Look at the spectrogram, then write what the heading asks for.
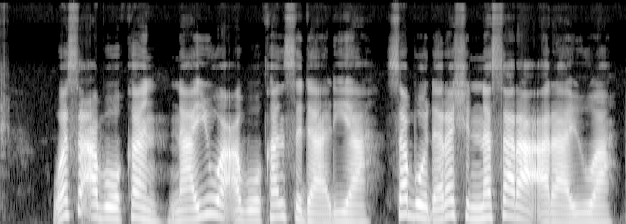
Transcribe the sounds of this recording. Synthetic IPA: wʔɐ˦su˦ʔa˨boː˨kɐ˦˨nːa˨jɪ˦wa̰˨ʔa̰˨boː˨kɐ˦nsu˨daː˨ɽɪ˦jaː˦ | sɐ˦boː˨da˨ɽɐ˦ʃɪ˨nːɐ˦sɐ˦ɾaː˨ʔa̰˨ɽaː˨jʊ˦waː˦

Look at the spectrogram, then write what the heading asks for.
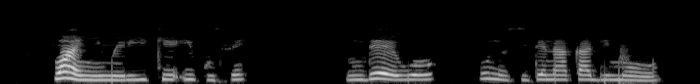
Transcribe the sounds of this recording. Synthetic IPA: wʷa˦˨ɲɪ˨ŋʷe˨ɾi˨i˦ke˦ʔi˦kʷu˨sɪ˦ | n̩˨dɪ˦e˨wo˦ | u˦nu˨si˨te˦na˦ka˦dɪ˦m˦o˨o˦

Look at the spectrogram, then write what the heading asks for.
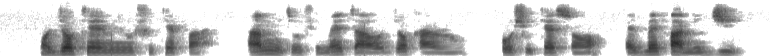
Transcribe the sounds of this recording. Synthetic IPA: ɔ˧d͡ʒɔ˦˨kɛ˧ɾ̃ĩ˧o˧ʃu˨kɛ˧fa˨ | a˦mĩ˦˨ti˨˦o˧ʃu˨mɛ˦˨ta˧˦ɔ˧d͡ʒɔ˦˨ka˧˨ɾ̃ũ˨˦ | o˧ʃu˨kɛ˧sɔ̃˨˦ | ɛ˧ɡ͡bɛ˦fa˦˨mĩ˨˦d͡ʒi˦˨

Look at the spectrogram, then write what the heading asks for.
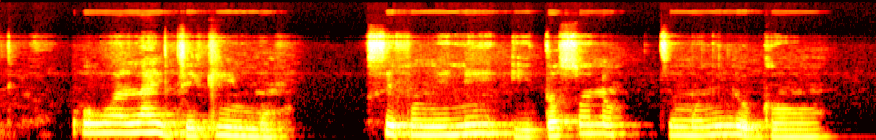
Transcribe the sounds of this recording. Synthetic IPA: o˦wɔ˦la˦i˦˨d͡ʒɛ˨˦ki˦˨mɔ̃˨ | o˦se˦˨fũ˨˦nĩ˧nĩ˦i˦˨tɔ˨˦sɔ˦nãː˦˨ | ti˨˦mõ˧nĩ˦lo˦˨ɡɔ̃˨˧˦

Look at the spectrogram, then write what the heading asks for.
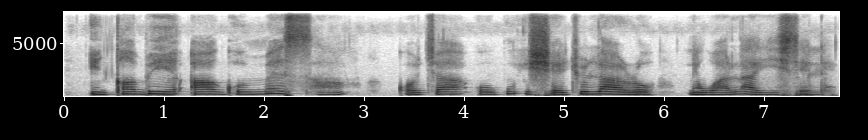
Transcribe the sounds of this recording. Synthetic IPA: kã˧bi˦a˧ɡo˧mɛ˦˨sã˨˦ | kʰɔ˨d͡ʒa˦o˧ɡũ˦i˦˨ʃɛ˨d͡ʒu˦la˦˨ɾɔ˦˨ | nĩ˧wa˨˦˨la˦˨ji˨˧˦ʃɛ˨lɛ˨

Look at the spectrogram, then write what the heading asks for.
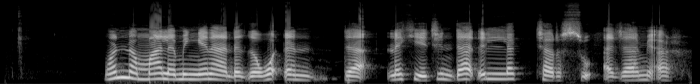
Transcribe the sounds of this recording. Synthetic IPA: wɐ˦nːɐ˨mːaː˦lɐ˨mɪ˦ɲjɐ˦naː˨dɐ˨ɡa˨wɐ˦ɗɐ˨nd̥a˨nɐ˦kʲeː˨d͡ʒɪ˦˨ndaː˦ɗɪ˦lːɐ˦k̚tɐ˨rsu˨ʔa˨d͡ʒaː˦mɪ̰˦ʔɐ˨r

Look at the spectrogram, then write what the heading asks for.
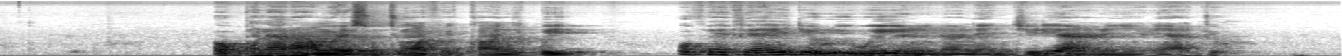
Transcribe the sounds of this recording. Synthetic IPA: ɔ˨kũ˨la˦ɾa˧˦a˧˨wɔ̃˧ɛ˨sũ˨ti˦w̃ɔ̃˦fi˧kã˦nĩ˦k͡pe˦ | o˦fɛ˦fi˧a˧je˦de˦˨ɾu˨˦i˦˨we˨˦i˦˨ɾ̃ĩ˨nã˨˦nã˨ĩ˨d͡ʒi˨˦ɾi˦a˦˨ɾ̃ĩ˧˦ĩ˨ɾ̃ĩ˧a˨d͡ʒo˨

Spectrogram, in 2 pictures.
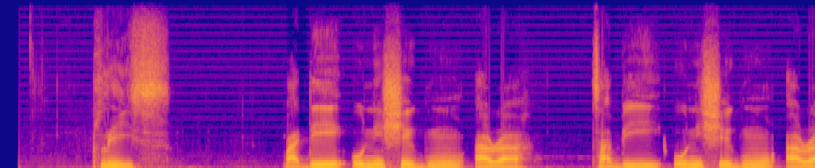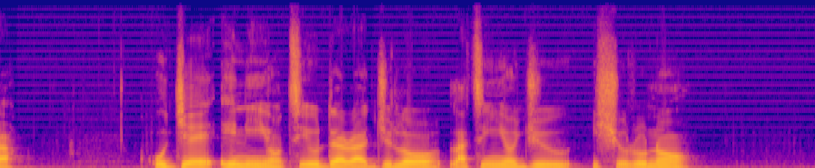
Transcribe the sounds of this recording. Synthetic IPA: pli˦˨s | k͡pa˨de˨˦o˧nĩ˦ʃe˦˨ɡũ˧a˧ɾa˧ | ta̰˨bi˨˦o˧nĩ˦ʃe˦˨ɡũ˧a˧ɾa˧ | o˦d͡ʒɛ˦e˦˨nĩ˨j̃ɔ̃˨ti˨˦o˦da˦ɾa˧d͡ʒu˨˦lɔ˦la̰˦ti˧j̃ɔ̃˧d͡ʒu˦i˨ʃo˨ɾo˨˦nãː˦˨

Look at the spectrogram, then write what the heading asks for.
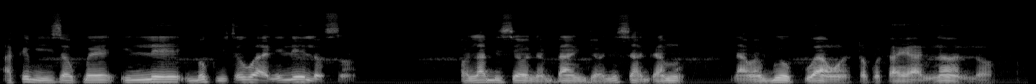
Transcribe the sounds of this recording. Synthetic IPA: a̰˨ke˦bi˨i˨˦s̬ɔ˧k͡pe˦i˧le˦i˦˨bo˨˦ku˨i˨˦to˦wa˦˨nĩ˨˦le˦i˦˨lɔ˨sã̰˨ | ɔ˧la˦bi˦sɛ˦ɔ˧nã˨ba˨˦n̩˦d͡ʒɔ˧nĩ˨˦sa˦˨ɡa˨˦mũ˦˨ | n˨a̰˦˨w̃ɔ̃˧ɡ͡be˦o˦˨ku˨˦a˦˨w̃ɔ̃˧tɔ˧ko˧ta˧ja˨˦nãː˦˨n̩˦lɔ̰˧

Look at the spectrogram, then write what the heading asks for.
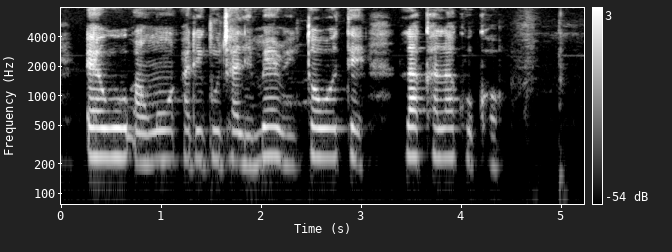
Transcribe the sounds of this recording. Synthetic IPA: ɛ˧wo˧a˨w̃ɔ̃˧a˧di˧ɡũ˧d͡ʒa˧le˨mɛ˦˨ɾ̃ĩ˨˦tɔ˦wɔ˦tɛ˦˨ | la˦ka˦la˦ko˦˨kʰɔ˨

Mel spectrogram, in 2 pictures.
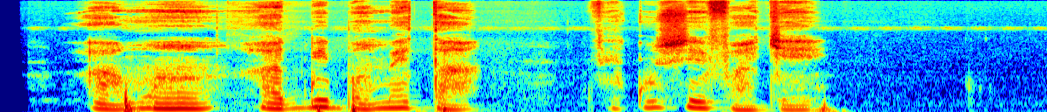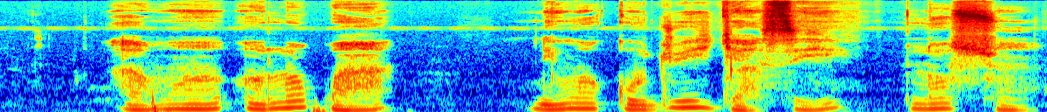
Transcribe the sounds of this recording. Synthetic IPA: a˨w̃ɔ̃˧a˧ɡ͡bi˦bɔ̃˧mɛ̃˦ta˧ | fi˧ku˦ʃe˦˨fa˨d͡ʒɛ˧˦ | a˨w̃ɔ̃˧ɔ˧lɔ˦k͡pa˨˦ | nĩ˨˦w̃ɔ̃˦ko˧d͡ʒu˦i˦˨d͡ʒa˨si˨˦ | lɔ˦sũ˦˧

